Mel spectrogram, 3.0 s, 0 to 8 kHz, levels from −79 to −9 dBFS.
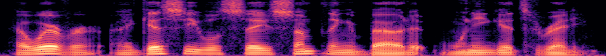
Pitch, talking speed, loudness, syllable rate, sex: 100 Hz, 255 wpm, -19 LUFS, 7.0 syllables/s, male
